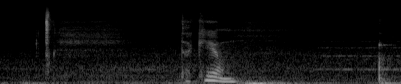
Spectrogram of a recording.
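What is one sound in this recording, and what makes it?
A cup is lifted off a saucer.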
